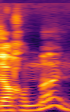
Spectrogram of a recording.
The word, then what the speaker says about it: hormones: Eh bien, ce sont des hormones, ces hormones, attention, je ne prononce pas le H, et il y a la liaison.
